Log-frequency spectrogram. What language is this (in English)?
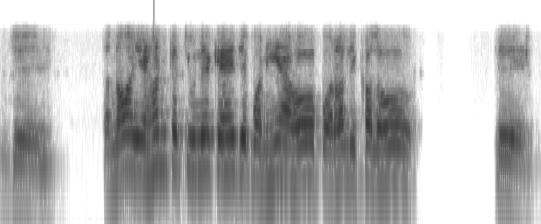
Maithili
